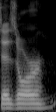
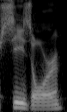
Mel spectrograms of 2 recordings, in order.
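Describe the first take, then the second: First: It sounds like sizer, rhyming with visor. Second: It sounds like the name Caesar. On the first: It is the accepted way of saying it. The speaker calls it right. "But I guess it's Scizor" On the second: It is a childhood way of saying it. The speaker calls it wrong. "as I used to say when I was younger"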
